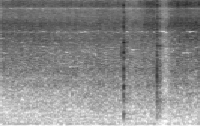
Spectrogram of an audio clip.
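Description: Bell pepper fries in a pan for a beef mechado, giving a steady, moderate sizzle with a couple of short clatters of stirring and no talking.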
